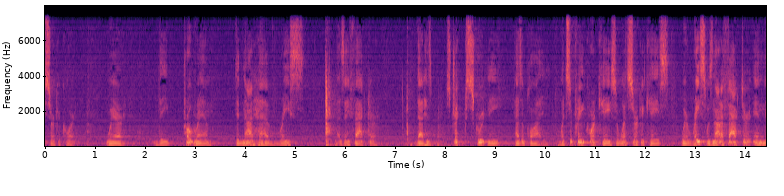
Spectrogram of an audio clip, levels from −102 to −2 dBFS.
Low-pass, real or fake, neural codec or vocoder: 7.2 kHz; fake; vocoder, 24 kHz, 100 mel bands, Vocos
